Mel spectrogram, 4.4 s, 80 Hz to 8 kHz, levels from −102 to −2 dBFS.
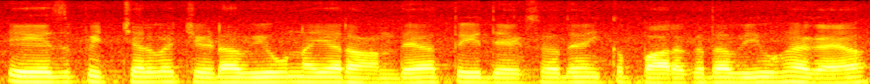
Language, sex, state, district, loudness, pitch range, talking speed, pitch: Punjabi, male, Punjab, Kapurthala, -16 LUFS, 130-135 Hz, 245 wpm, 130 Hz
